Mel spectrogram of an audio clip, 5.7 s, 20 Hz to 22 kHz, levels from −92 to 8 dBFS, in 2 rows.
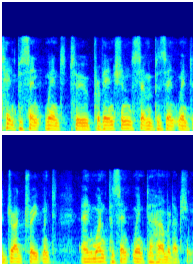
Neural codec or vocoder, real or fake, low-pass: none; real; 7.2 kHz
